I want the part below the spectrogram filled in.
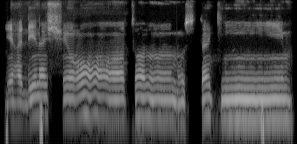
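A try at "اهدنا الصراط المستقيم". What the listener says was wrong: Baik, huruf shad jadi huruf sya tadi. Nah, di sini juga terlalu imalah. Ihdi enggak. Enggak enggak enggak. Ihdi. Ihdinas si. Ihdinas sirata.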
